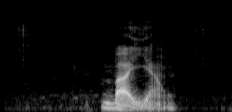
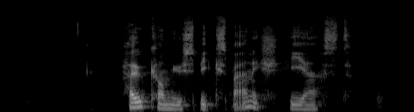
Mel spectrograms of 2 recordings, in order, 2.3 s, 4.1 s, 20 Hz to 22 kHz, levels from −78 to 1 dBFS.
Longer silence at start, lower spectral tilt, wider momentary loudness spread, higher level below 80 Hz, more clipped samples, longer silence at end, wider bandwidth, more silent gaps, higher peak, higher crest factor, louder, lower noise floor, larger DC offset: second, 1 s vs 1.2 s; first, -7.5 dB/octave vs -3.5 dB/octave; first, 16 LU vs 11 LU; first, -52 dBFS vs -78 dBFS; neither; about the same, 0.6 s vs 0.65 s; second, 10.5 kHz vs 15.5 kHz; neither; first, -2 dBFS vs -18 dBFS; about the same, 22 dB vs 26 dB; first, -20 LUFS vs -40 LUFS; second, -61 dBFS vs -84 dBFS; neither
